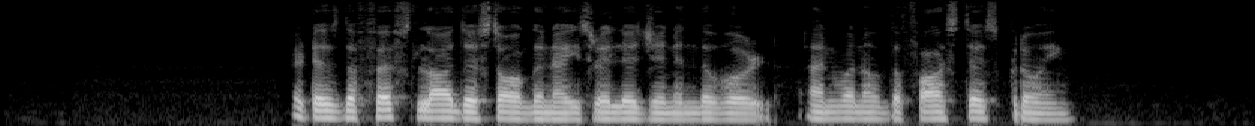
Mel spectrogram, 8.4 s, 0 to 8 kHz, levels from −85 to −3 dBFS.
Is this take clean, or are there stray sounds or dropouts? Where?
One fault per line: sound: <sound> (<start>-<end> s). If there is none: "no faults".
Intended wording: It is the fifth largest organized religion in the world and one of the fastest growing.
no faults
